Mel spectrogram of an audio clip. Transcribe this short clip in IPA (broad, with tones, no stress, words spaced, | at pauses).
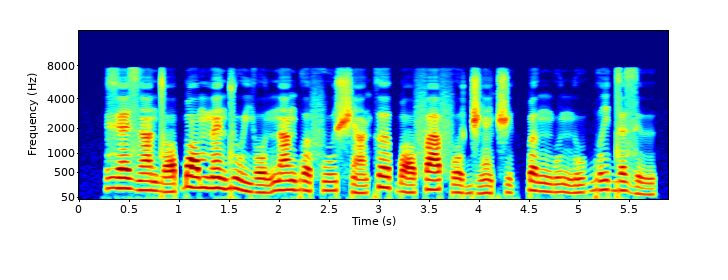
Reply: ɣɛ˦zã˧ dɔ˨ ɓɔ˦mɛ̃˦du˦˨jo˨ nã˧ ɡʷə˦˨fu˧ ʃã˨kə˦ ɓɔ˨fa˧ fo˨d͡ʒɛ̃˨t͡ʃɨ˨k͡pə˦ ŋu˧nu˨˦ ɡʷi˦ də˦ zɨ˨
